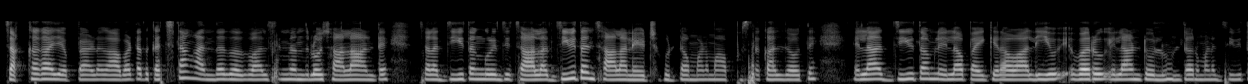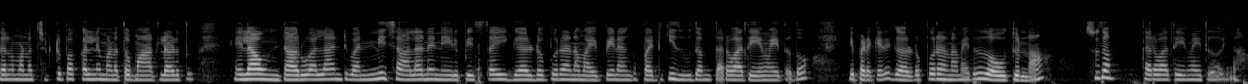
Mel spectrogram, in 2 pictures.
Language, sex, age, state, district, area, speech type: Telugu, female, 18-30, Telangana, Medak, urban, spontaneous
